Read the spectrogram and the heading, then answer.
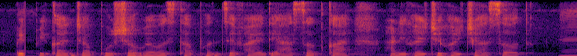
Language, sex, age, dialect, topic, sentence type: Marathi, female, 41-45, Southern Konkan, agriculture, question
